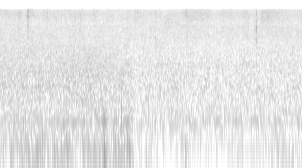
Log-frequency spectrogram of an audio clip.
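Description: Uneven low rumble of wind noise on the microphone, gusting irregularly.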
